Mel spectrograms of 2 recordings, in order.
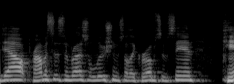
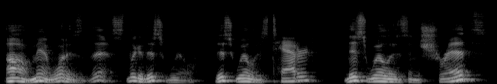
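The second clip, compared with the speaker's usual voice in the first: mock dismay; 5 semitones lower, 5 dB quieter than usual. Preacher imitates a God dismayed by a tattered will, mock dismay. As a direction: lightly act out a disappointed inspection. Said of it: "He's not like".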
